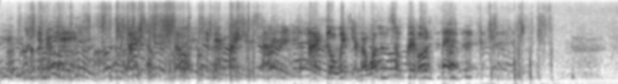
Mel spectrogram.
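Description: A group of men shout and laugh loudly together, close by.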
